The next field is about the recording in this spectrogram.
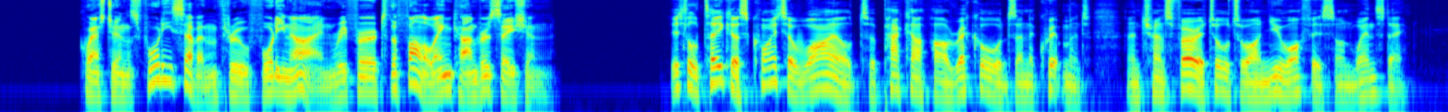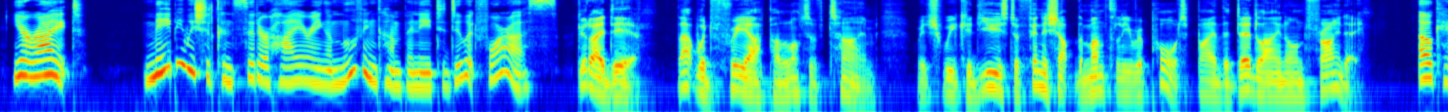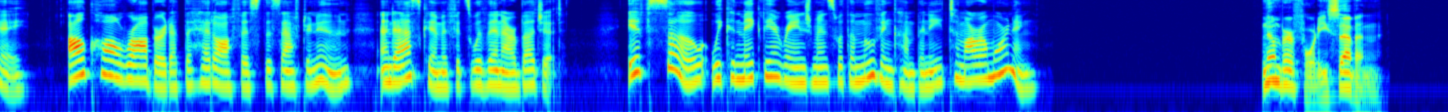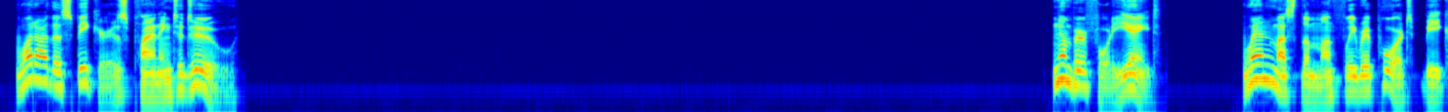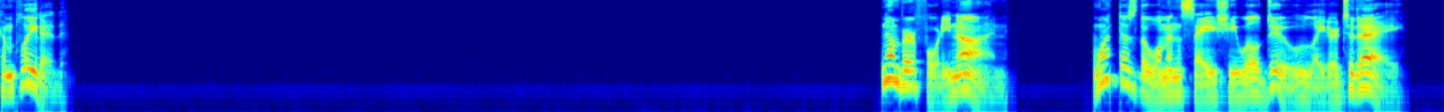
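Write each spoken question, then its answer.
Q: What are the speakers planning to do?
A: Move to a new office

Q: When must the monthly report be completed?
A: By Friday

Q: What does the woman say she will do later today?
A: Call Robert at the head office about the budget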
